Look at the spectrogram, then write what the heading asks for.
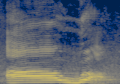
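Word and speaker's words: hour: Now this one is our. What? Our. Like in words. Our. Now over here, this H is not pronounced. It is silent.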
